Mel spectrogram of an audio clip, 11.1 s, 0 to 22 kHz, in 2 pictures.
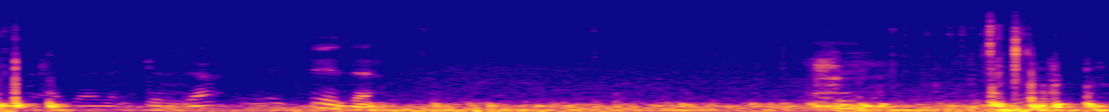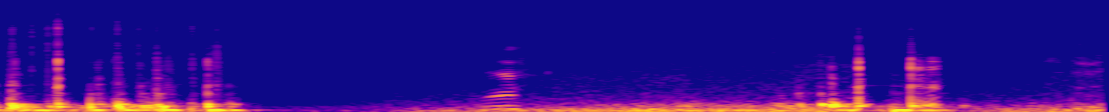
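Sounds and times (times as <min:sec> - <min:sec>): sharp clicks and knocks: 0:00.0 - 0:00.7, 0:04.4 - 0:06.9, 0:09.5 - 0:10.5
steady low rumble: 0:00.0 - 0:05.4, 0:06.8 - 0:11.0.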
